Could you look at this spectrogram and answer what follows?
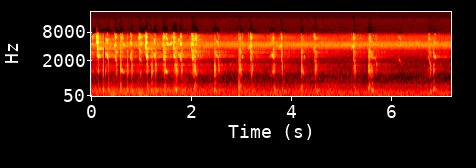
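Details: Peregrine falcons at Orange, 8.27 am on 4 December 2018, during a morning roundabout dance: rapid rasping notes in quick bursts, then sparser single calls spaced about a second apart, over a low background rumble.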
